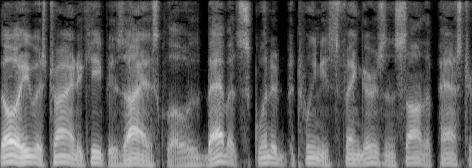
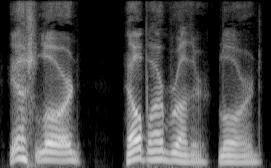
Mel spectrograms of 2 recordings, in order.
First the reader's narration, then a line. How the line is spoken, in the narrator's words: Drew's imprecations with moans of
